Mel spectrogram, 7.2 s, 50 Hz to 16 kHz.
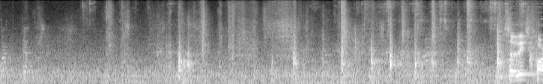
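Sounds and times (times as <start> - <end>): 
hooves of a lame horse trotting on a hard surface: 2.3 - 7.2.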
